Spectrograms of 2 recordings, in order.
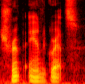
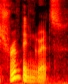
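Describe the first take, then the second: First: The word 'and' is said in full. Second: The word 'and' is reduced to 'n'. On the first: The speaker calls it wrong. "not shrimp and grits" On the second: The speaker calls it right. "you just have to say shrimp and grits"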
